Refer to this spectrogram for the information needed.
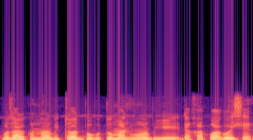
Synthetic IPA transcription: bɔzaɹkʰɔnɔɹbʱitɔɹɔt̚boɦutʊmanuɔɹbʱiidɛ̰kʰa̰pʊwaɡojsɛ̰

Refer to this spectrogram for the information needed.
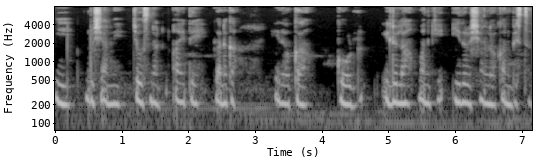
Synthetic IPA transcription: iːd̪ɾuʂjaːnːit͡ʃuːsinɐʈːuɐjit̪e̞ːɡɐnɐkɐid̪iɔkɐ | ɡoːɖ | ḭlːulɐmɐnɐkiiːd̪ɾuʂjɐmlo̞ːkɐnipist̪und̪i

